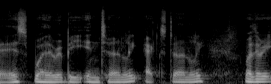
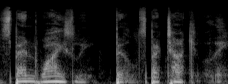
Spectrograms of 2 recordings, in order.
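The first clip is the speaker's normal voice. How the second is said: put-on, formal, mock presenter voice; 3 dB louder than usual. Reading out generated quotes on architecture for a joke: put-on presentation voice. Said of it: "should I read them in my presentation voice?".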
